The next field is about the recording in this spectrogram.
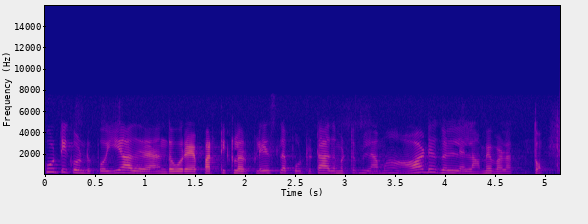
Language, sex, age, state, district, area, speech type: Tamil, female, 30-45, Tamil Nadu, Mayiladuthurai, urban, spontaneous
